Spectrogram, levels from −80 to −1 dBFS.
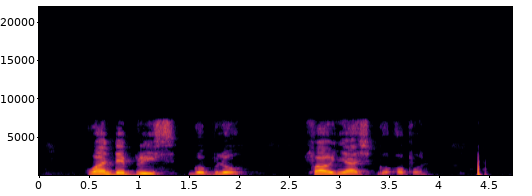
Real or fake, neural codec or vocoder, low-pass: fake; vocoder, 22.05 kHz, 80 mel bands, WaveNeXt; 7.2 kHz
